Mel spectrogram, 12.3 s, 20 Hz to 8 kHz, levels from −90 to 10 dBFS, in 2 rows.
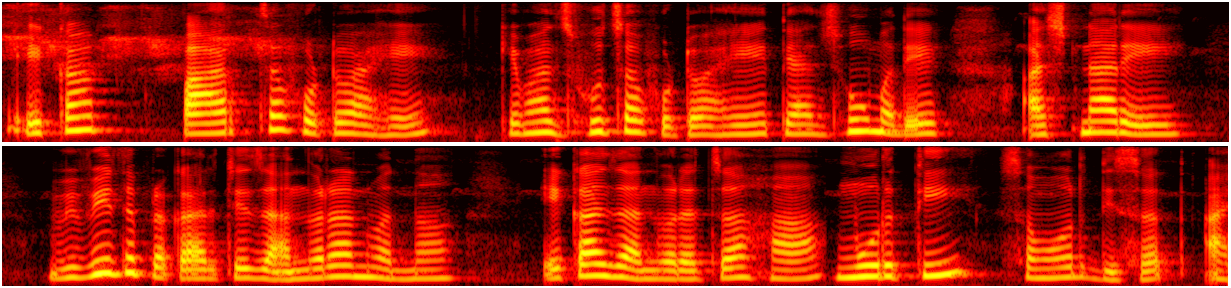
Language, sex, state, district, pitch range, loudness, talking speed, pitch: Marathi, female, Maharashtra, Pune, 190-235 Hz, -21 LUFS, 120 wpm, 210 Hz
